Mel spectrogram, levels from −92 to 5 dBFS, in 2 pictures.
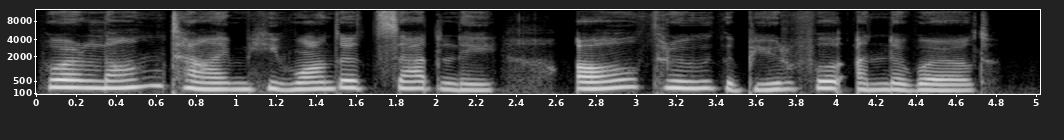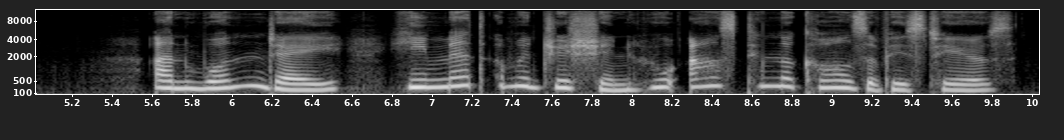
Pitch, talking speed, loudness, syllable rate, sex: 240 Hz, 160 wpm, -18 LUFS, 4.6 syllables/s, female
